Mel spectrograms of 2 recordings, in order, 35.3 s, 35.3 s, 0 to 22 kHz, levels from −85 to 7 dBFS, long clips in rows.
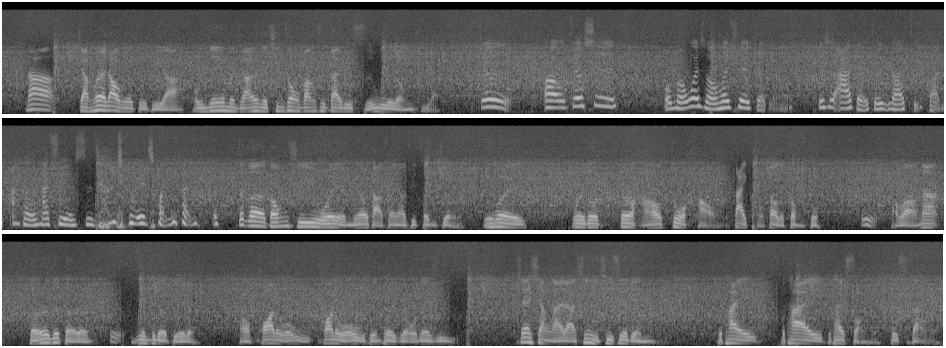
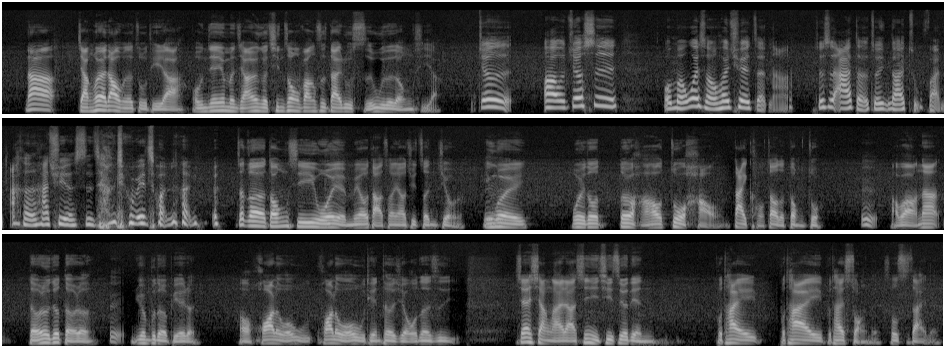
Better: second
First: hiss; loud; throughout; 2 dB below the speech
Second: hiss; faint; throughout; 25 dB below the speech

